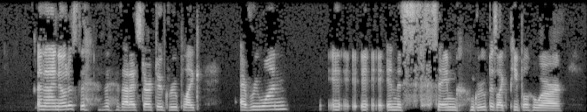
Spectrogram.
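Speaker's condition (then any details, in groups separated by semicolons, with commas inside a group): Stuttering; mainly repetitions, changes with life changes and stress; usually repetitions, recently hard blocks, varies day to day, feels out of control during blocks; repeated sounds, prolonged sounds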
